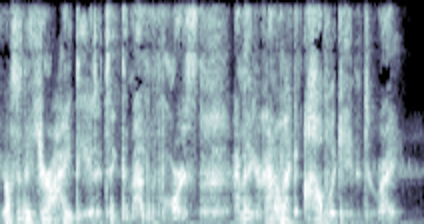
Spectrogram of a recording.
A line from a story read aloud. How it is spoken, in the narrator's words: whisper, but really loudly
